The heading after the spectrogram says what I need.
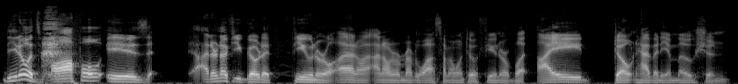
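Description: A young man in casual chat, rambling in quick bursts and swearing. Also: fairly low pitch, a bit bright, smooth, no echo, studio quality.

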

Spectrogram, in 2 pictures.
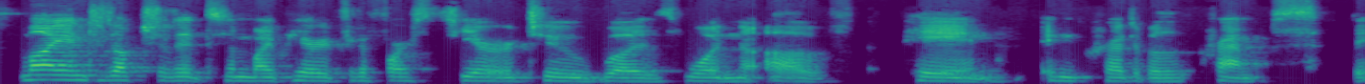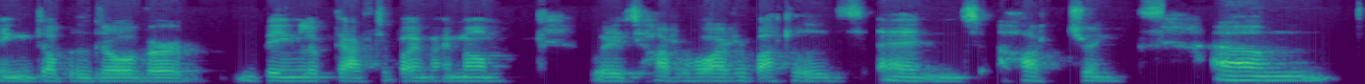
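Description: An Irish woman in her forties, appearing as a podcast guest, gives casual interview answers, hesitating often with ums and restarts. Her deep, gravelly voice is a little mellow, with a flat delivery at a measured pace. The audio sounds dull.

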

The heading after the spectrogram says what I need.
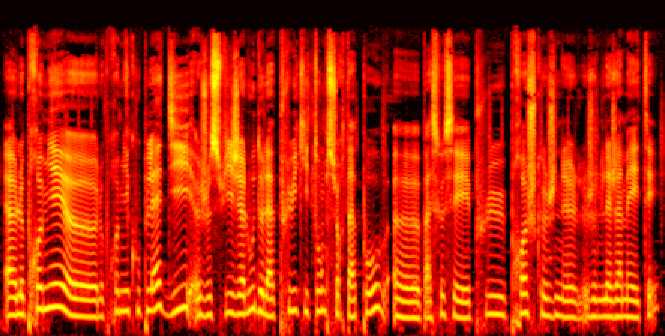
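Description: With a warm, lowish voice, this woman speaks unhurriedly and with few pauses as she enthusiastically discusses song lyrics on a podcast, hesitating often. She's a co-host and a native French speaker, and the recording is dry.

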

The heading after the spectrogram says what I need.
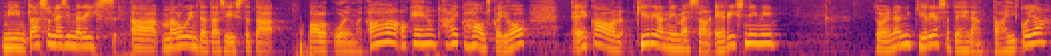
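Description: A woman's voice: mid-range voice, lively intonation. A young adult woman co-hosting a podcast, chatting in a rambling way with many fillers and restarts. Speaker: podcast co-host. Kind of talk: casual chat.

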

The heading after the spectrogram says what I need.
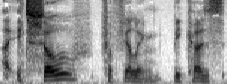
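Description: Speaking slowly in a mid-range voice with no room sound, the older director of a language center recounts stories during a relaxed interview. He performs the dialogue himself, full of animation and frequent laughter.

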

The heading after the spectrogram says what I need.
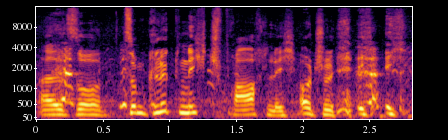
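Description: Speaking a little fast in a voice on the high side, a middle-aged man who illustrates record covers talks informally as an interview guest. He comes across as hesitant and self-mocking, frequently groping for words. Background noise can be heard.

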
